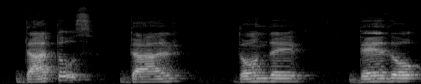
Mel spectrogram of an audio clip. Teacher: It is pronounced by placing the tongue against the teeth like the TH in the English words this and that.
